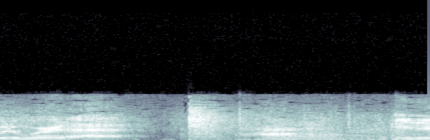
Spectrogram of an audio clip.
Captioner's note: multiple voices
